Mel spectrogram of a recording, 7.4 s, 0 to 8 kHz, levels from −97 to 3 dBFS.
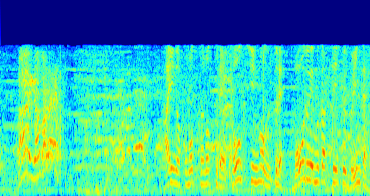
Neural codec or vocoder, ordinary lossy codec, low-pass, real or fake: codec, 16 kHz in and 24 kHz out, 2.2 kbps, FireRedTTS-2 codec; AAC, 16 kbps; 7.2 kHz; fake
